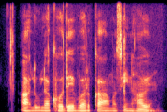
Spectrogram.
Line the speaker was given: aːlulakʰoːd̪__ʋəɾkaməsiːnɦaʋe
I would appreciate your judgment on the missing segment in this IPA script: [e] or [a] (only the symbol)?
e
